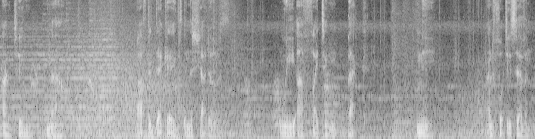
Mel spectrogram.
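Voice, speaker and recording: A grim, gravelly avenger. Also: male voice, a bass voice, steady tone, loud music behind the voice, exaggerated voice. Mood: solemn. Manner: slow, solemn, measured. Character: grim, vengeful man, former assassin partner. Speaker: narrator of the game intro. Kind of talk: video game cutscene voice acting. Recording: game cutscene with loud score.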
